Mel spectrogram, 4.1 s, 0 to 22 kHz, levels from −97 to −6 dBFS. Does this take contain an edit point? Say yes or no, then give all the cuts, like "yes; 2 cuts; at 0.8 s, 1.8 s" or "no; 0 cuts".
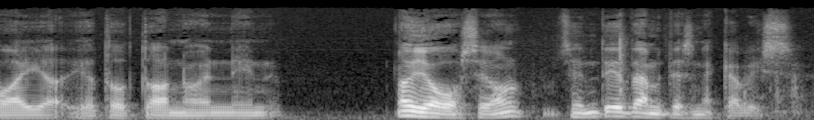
no; 0 cuts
